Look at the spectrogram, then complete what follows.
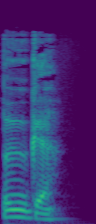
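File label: "booger", British English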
